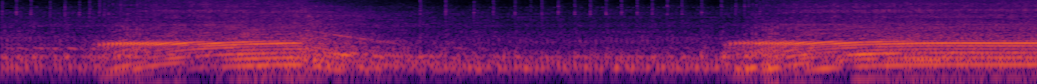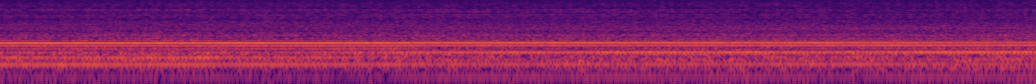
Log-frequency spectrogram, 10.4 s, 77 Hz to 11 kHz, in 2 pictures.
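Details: Stihl BG55 two-stroke leaf blower, formerly no-start, on new C1Q-S68G carburetor replacing a torn-diaphragm carb, after adjustment for higher revs: revs up, drops back, then holds a clean steady high scream at full throttle without stumbling; pulls smoothly.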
